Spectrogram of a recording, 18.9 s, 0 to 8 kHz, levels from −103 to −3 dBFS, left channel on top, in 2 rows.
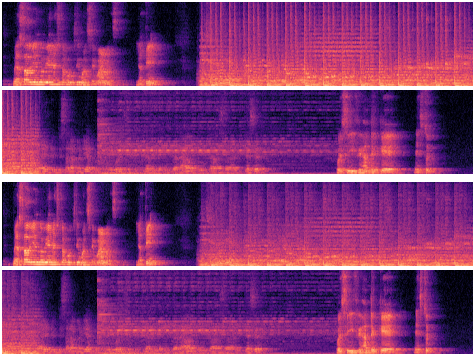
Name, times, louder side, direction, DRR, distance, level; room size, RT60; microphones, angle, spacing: voice 1, 0.2-2.2 2.7-3.0 16.1-17.3 17.6-17.9, right 2 dB, 80° right, 4 dB, 1.5 m, -22 dB
sound 1, 3.9-10.2, left 2 dB, 55° left, 0.8 m, -24 dB
voice 2, 3.9-4.7 5.3-8.5 9.1-14.7, equal, 15° left, -4 dB, 3.0 m, -37 dB
sound 2, 11.3-16.9, equal, 55° right, 3.6 m, -42 dB
7.4 x 6.8 x 3.7 m, 0.66 s
head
